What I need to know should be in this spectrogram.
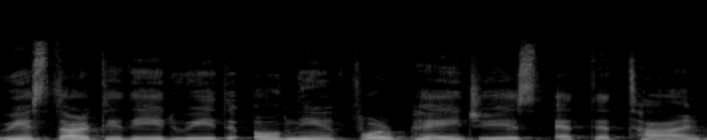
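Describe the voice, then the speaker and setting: With a Korean accent, a woman speaks in a high pitch at a very slow pace. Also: very clean recording, silent background. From South Korea. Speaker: patient advocacy program manager. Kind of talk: conference presentation. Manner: reading from a script; halting.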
